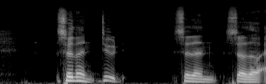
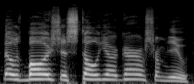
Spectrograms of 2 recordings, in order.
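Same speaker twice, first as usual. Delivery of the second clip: mock Southern disbelief, pitched way up; Southern guy; 11 semitones higher, 3 dB louder than usual. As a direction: put on a high Southern guy voice. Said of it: "these Southern guys".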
